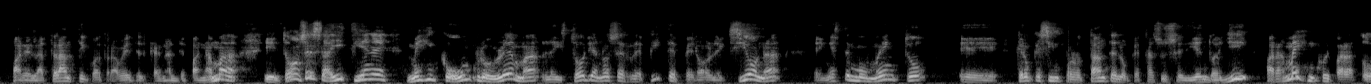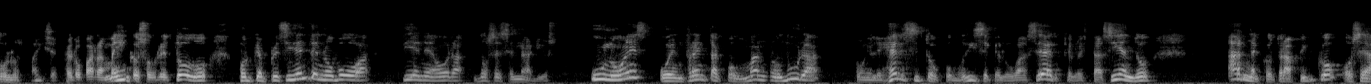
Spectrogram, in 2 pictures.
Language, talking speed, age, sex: Spanish, 175 wpm, 60-79, male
